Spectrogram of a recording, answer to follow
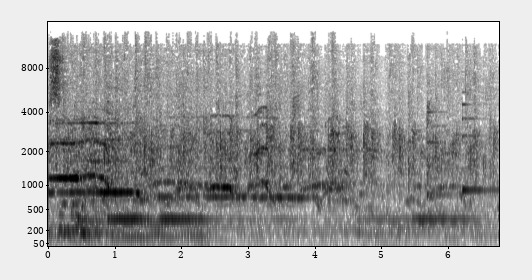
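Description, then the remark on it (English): A church audience claps for Jesus steadily and loudly for several seconds at a Sunday morning service, a dense wash of hands with some cheering voices, while sustained keyboard or organ tones hum underneath. “Give Jesus another hand clap.”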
